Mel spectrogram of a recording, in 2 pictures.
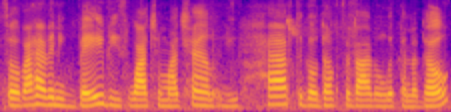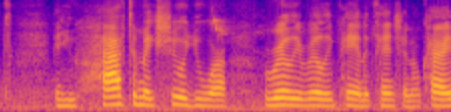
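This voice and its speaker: A woman's fairly low-pitched voice, fairly even in intonation, dry with no echo over light background noise. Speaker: dumpster diving vlogger. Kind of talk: casual vlog narration. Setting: outdoors and in a car. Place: car. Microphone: phone near.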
